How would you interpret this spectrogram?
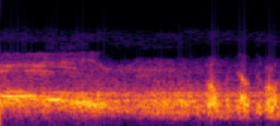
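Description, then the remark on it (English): A steam train sound effect in an advertisement for Bromo Seltzer headache remedy, thin and lo-fi, with a sustained whistle-like tone fading into rhythmic, closely spaced chugging puffs near the end, fairly loud. “But when it's a common sick headache that's got you down, take this tip from our educated train.”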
